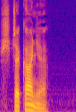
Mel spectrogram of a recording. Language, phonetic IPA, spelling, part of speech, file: Polish, [ʃt͡ʃɛˈkãɲɛ], szczekanie, noun, Pl-szczekanie.ogg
